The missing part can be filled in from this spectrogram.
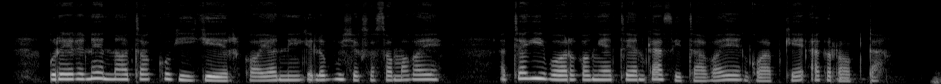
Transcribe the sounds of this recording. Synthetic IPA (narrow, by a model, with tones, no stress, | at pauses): u˨ɾe˨ɾe˨ne˦nɔ˦tɔ˦kːo˦ki˨ke˨rkɔ˨jɔni˦ke˦le˦bu˦ʃe˦ksɔ˨sɔmɔkɔ˦e˦ŋ | a˨tja˦ki˦bɔ˦ɾkɔ˧ŋɛ˦tɛ˦nka˦sɪ˨ta˨βɔ˦e˦ŋɡwa˨p̚kɛ˦ʔa̰˦kɪ˨ɾɔ˨pta˨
